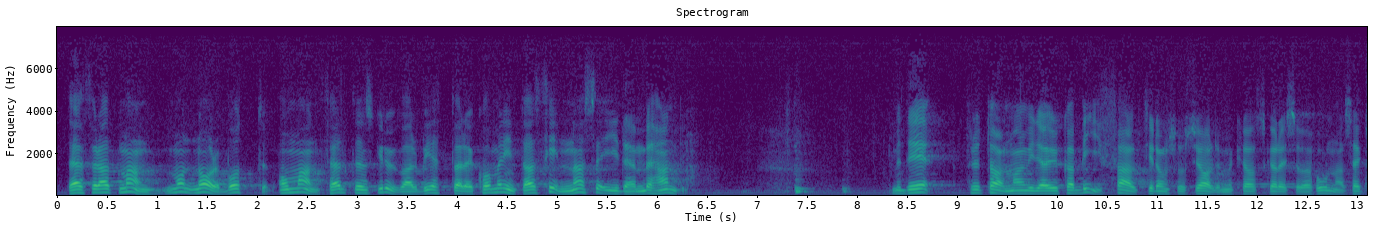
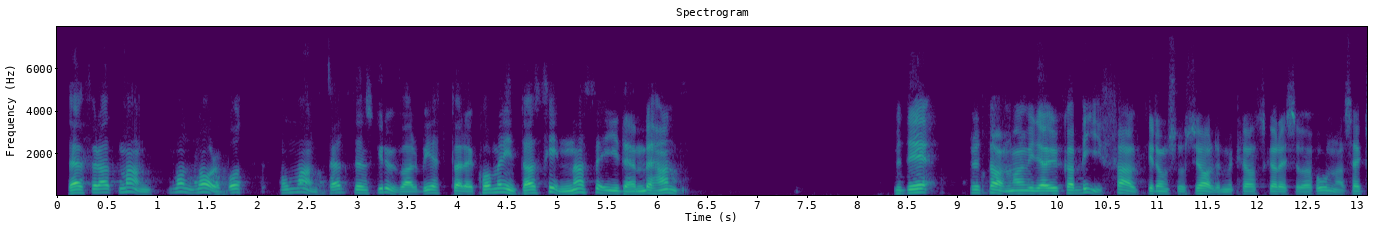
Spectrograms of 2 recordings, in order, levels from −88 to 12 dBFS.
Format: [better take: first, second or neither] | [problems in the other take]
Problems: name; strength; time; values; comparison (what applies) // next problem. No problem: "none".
first | noise reduction (neural mask model DeepFilterNet 3)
